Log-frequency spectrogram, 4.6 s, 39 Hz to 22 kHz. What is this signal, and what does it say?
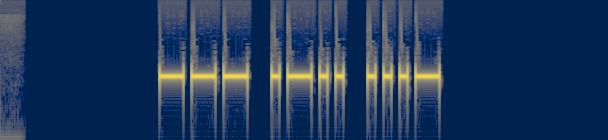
Morse code, heard as a keyed tone, about 20 wpm, 700 Hz. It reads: OLV
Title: USA Call Sign Postfixes - 3 Letters 20wpm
